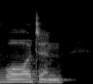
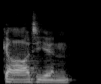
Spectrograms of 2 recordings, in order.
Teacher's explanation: the w sounds in Norman French are not in the Angevin French, and the one that the Plantagenets are speaking. They become these g sounds that we're used to.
